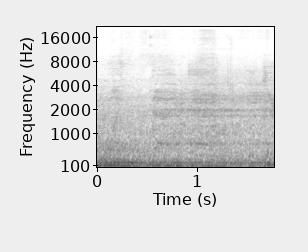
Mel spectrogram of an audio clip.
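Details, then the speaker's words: 2004 Chevy Suburban 5.3 Vortec idling after alternator replaced for grinding from its bearings, charging about 14.1–14.2 V: steady, even low rumble with no grinding from the engine front; fixed. "i don't hear that uh that grabbing sound no more so we should be good"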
